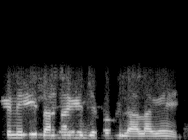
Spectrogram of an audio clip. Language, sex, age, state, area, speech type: Punjabi, male, 18-30, Punjab, urban, conversation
